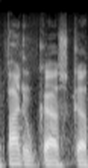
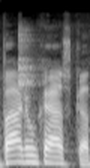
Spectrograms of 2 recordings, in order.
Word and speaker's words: Parukářka: i jestem w hpce paraszka paraszka tak trzeba wymawiać to słowo ja się cały czas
